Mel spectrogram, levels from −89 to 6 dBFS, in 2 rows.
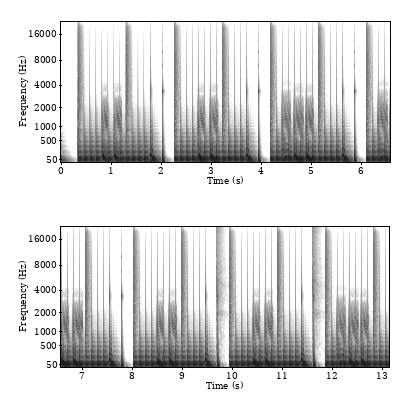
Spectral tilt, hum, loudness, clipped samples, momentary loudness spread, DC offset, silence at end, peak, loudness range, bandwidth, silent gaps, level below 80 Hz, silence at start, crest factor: -6 dB/octave; none; -15 LUFS; under 0.1%; 6 LU; under 0.1%; 0 s; -2 dBFS; 1 LU; over 20 kHz; none; -14 dBFS; 0 s; 10 dB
